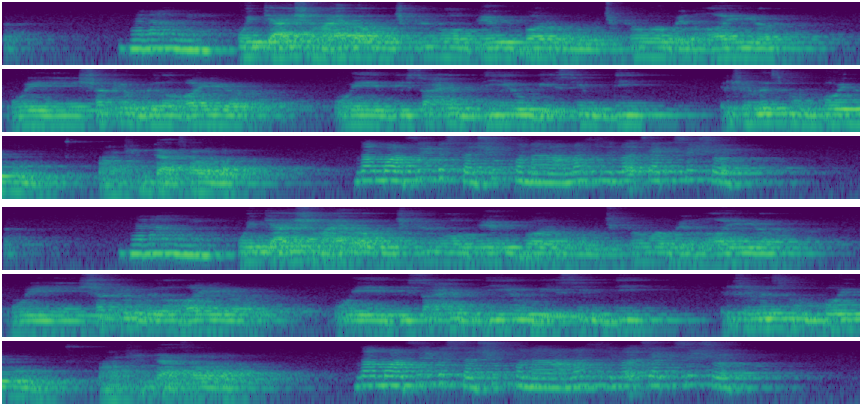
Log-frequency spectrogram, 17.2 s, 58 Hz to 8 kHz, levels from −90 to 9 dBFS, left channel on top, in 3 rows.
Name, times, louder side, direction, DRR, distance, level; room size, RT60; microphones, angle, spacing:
voice 1, 0.8-1.4 13.8-16.3, left 1 dB, 10° left, -2 dB, 0.5 m, -26 dB
voice 2, 1.6-5.2 5.7-7.5 7.9-10.0 10.5-11.7 12.1-13.0, left 1 dB, 90° left, -1 dB, 1.8 m, -24 dB
5.5 x 4.8 x 6.2 m, 1.2 s
head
